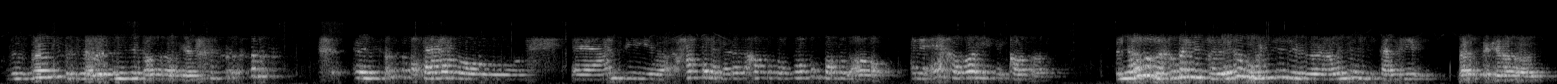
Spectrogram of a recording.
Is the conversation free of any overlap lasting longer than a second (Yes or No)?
Yes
